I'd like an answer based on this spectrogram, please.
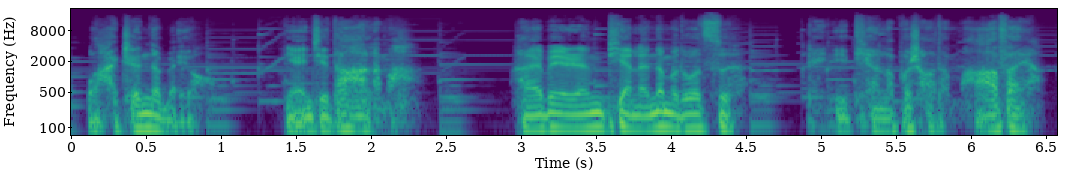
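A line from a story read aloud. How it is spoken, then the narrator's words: Heavy sigh. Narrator (Chinese): 史嘉诚重重的叹了口气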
